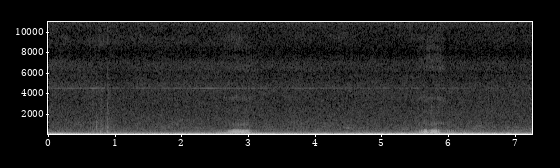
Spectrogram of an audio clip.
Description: Our eldest cat sleeping good and snoring.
